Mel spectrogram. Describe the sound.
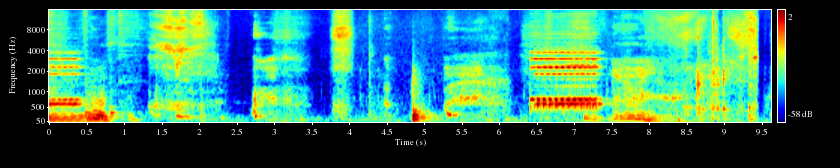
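A telephone rings insistently early in the morning in two bright, harmonic bursts, a short one at the start and a longer one later, with breathy, sniffing noises between them.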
